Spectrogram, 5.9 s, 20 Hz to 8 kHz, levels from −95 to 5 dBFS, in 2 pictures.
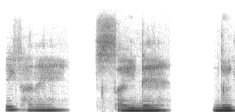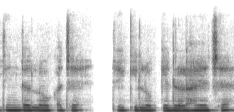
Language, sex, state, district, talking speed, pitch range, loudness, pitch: Bengali, male, West Bengal, Malda, 90 wpm, 175-190 Hz, -25 LUFS, 175 Hz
